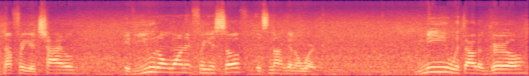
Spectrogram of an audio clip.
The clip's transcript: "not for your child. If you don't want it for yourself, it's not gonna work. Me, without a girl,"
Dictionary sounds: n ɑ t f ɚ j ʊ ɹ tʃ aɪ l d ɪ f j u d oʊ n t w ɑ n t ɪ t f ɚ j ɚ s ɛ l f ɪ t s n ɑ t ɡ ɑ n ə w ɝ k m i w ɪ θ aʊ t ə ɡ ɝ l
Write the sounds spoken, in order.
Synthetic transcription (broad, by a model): n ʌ t f ɚ j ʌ ɹ tʃ aɪ l d ɪ f j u d oʊ n t w ɑ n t ɪ t f ɚ j ɚ s ɛ l f ɪ t s n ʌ t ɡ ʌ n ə w ɝ k m i w ɪ θ aʊ t ə ɡ ɝ l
